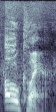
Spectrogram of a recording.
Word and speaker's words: Eau Claire: By the way, Doug, it's Eau Claire.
